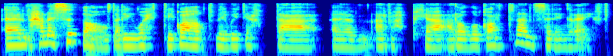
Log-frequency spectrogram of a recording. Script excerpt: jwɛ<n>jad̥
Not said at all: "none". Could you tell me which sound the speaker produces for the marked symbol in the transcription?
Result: d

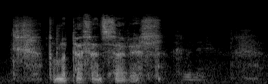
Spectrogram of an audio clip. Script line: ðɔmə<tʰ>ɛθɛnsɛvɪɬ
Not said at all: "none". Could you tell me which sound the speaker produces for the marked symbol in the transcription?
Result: pʰ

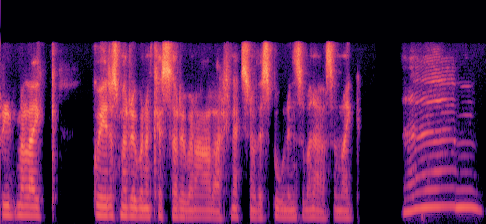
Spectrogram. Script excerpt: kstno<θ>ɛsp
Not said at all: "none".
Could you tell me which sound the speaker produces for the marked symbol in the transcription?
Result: ð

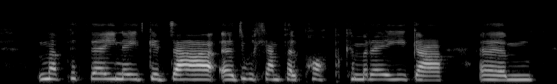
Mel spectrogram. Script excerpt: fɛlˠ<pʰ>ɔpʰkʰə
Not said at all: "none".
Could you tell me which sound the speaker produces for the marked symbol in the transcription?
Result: pʰ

